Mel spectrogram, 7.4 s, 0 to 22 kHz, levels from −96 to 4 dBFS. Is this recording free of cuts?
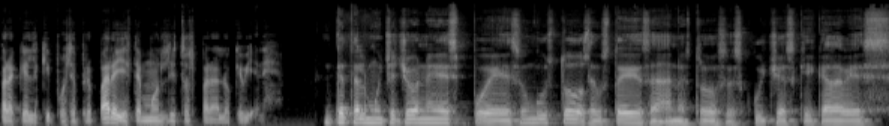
no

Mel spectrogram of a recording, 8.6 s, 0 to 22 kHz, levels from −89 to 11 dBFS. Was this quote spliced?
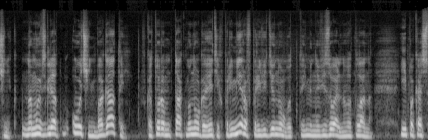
no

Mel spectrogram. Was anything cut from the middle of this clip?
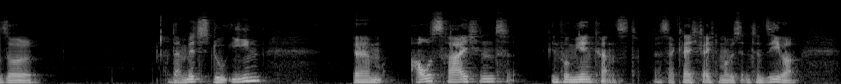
yes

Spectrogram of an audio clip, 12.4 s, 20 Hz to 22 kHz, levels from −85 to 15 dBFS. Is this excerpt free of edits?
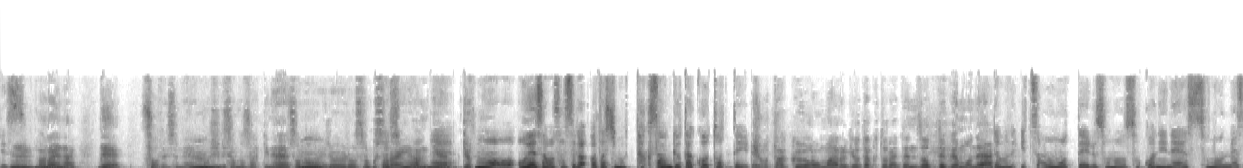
no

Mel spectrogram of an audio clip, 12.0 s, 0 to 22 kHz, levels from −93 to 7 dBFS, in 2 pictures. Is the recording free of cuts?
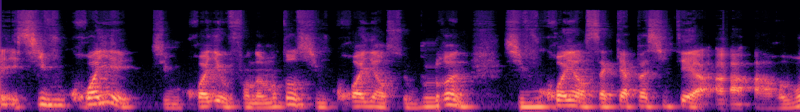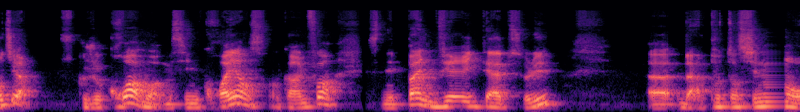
yes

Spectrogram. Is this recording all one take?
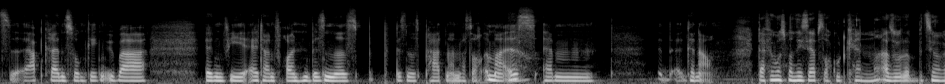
yes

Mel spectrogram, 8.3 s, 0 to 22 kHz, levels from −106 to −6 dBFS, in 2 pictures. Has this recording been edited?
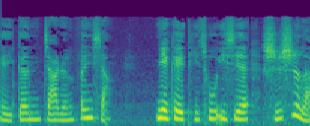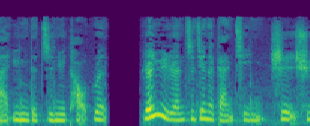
yes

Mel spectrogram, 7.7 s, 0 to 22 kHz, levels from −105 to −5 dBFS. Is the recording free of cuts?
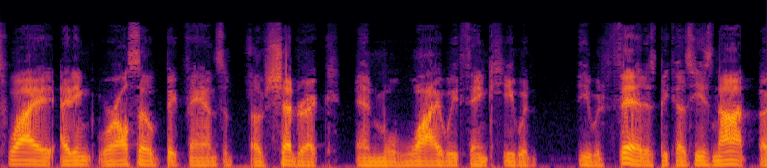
yes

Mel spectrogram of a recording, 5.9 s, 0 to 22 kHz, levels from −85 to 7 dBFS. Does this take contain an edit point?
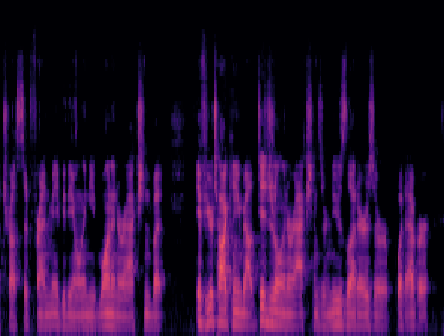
no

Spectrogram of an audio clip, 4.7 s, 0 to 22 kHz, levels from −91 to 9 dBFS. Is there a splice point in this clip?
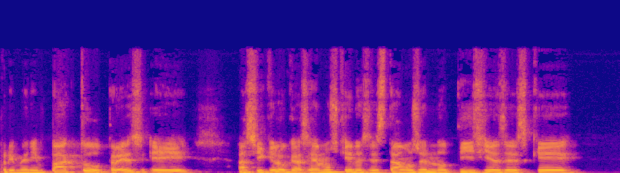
no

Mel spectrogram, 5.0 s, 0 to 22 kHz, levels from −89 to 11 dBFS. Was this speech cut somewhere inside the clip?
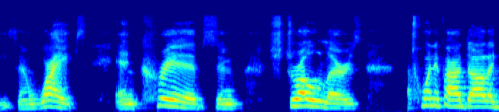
yes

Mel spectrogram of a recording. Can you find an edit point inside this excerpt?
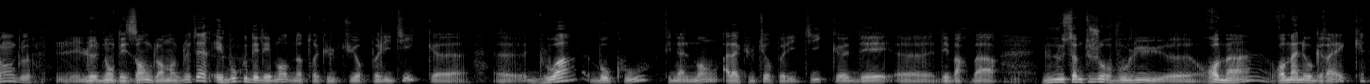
no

